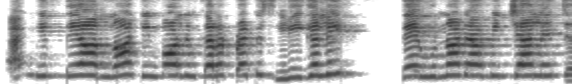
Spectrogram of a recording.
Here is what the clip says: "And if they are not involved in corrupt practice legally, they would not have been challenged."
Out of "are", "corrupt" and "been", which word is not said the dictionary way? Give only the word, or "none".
corrupt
